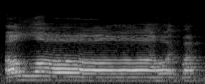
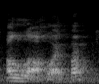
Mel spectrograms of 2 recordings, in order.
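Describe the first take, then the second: First: The phrase is stretched out long. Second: The phrase is said short and quickly. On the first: The words last as long as the movement. The speaker calls it right. "dia nak seiring" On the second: The movement continues after the words end, in silence. The speaker calls it wrong. "kita turun dalam keadaan kosong"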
